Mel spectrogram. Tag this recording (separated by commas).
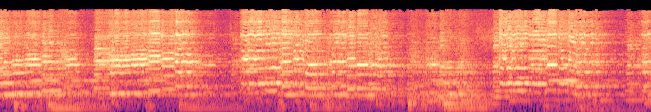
Musical instrument, String section, fiddle, Music, Bowed string instrument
